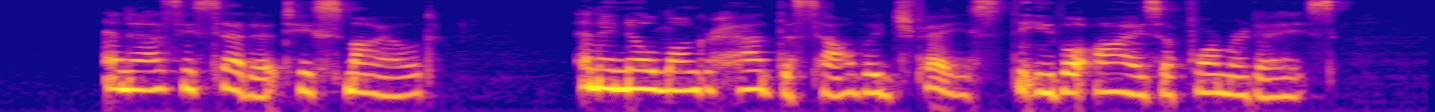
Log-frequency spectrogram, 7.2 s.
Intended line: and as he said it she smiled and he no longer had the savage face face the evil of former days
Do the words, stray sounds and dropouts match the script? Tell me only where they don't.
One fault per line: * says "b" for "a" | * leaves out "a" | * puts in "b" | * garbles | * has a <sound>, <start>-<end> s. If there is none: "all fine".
* says "he" for "she"
* leaves out "face"
* puts in "eyes"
